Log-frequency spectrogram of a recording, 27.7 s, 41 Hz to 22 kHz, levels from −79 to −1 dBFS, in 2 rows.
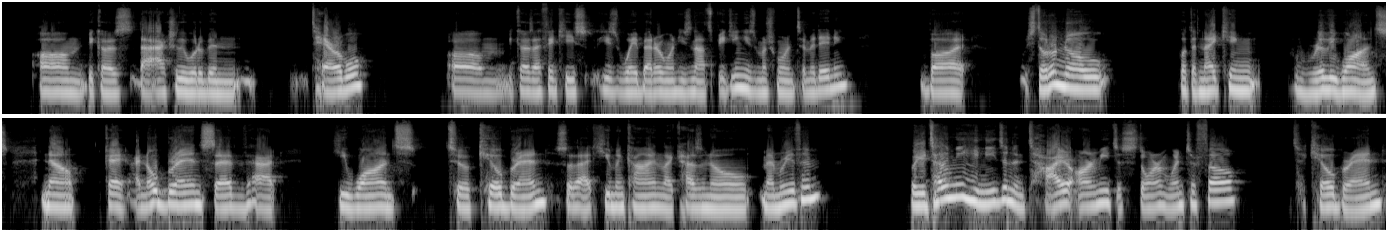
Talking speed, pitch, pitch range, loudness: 155 wpm, 150 Hz, 140-170 Hz, -23 LUFS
